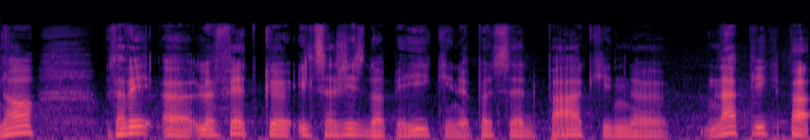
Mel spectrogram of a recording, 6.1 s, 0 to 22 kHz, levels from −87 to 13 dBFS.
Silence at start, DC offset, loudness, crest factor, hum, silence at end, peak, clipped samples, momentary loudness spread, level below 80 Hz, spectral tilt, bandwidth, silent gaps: 0 s; under 0.1%; -29 LUFS; 22 dB; none; 0 s; -6 dBFS; under 0.1%; 10 LU; -52 dBFS; -5.5 dB/octave; 12 kHz; none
